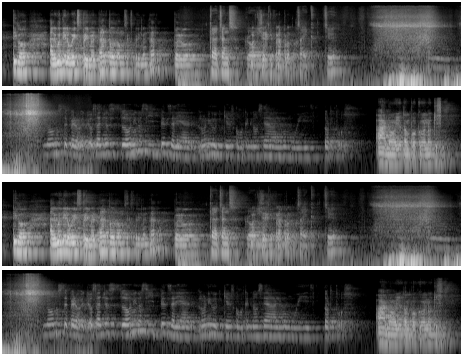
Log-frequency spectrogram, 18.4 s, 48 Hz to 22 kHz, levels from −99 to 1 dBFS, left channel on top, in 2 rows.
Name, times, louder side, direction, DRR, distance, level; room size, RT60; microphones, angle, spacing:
voice 1, 0.2-3.1 3.4-3.9 5.0-5.8 16.7-18.0, left 1 dB, 50° left, -2 dB, 2.5 m, -28 dB
sound 1, 3.5-5.3 5.9-7.0 7.4-10.0 10.9-11.0, left 4 dB, 30° left, 1.0 m, -31 dB
voice 2, 8.5-9.0 10.0-15.3 15.6-16.2, left 1 dB, 20° right, 3 dB, 5.1 m, -45 dB
22.5 x 22.5 x 9.6 m, 1.1 s
head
